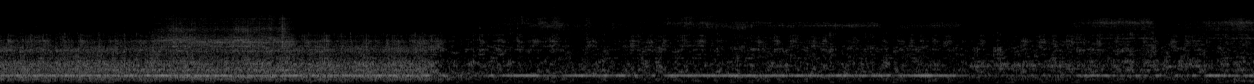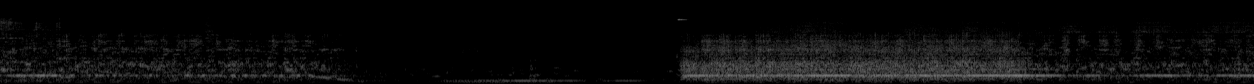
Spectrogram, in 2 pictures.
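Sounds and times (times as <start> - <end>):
wood lathe humming: 0.0 - 9.7, 10.7 - 13.2, 19.4 - 25.0
tool scraping spinning wood: 1.5 - 3.0, 19.4 - 25.0.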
